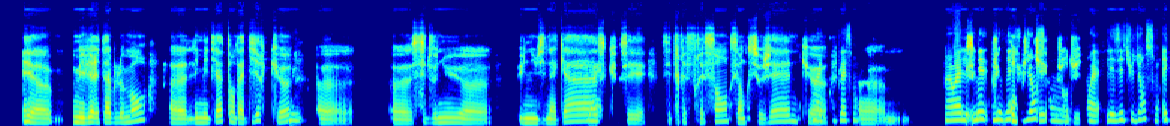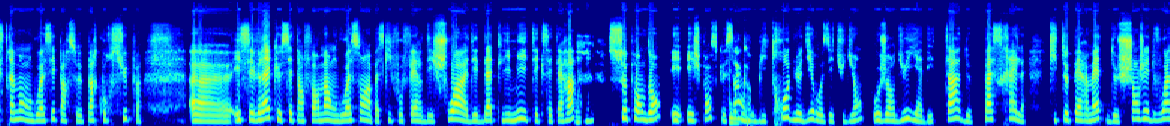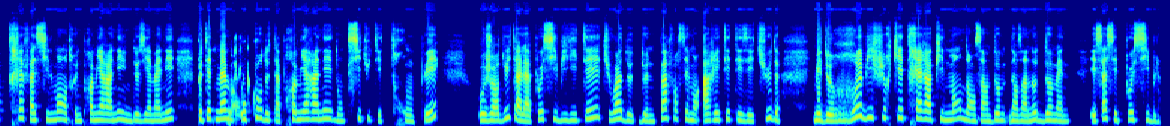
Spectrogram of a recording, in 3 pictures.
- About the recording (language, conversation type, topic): French, podcast, Comment as-tu choisi tes études supérieures ?
- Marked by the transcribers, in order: other background noise; stressed: "trop"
